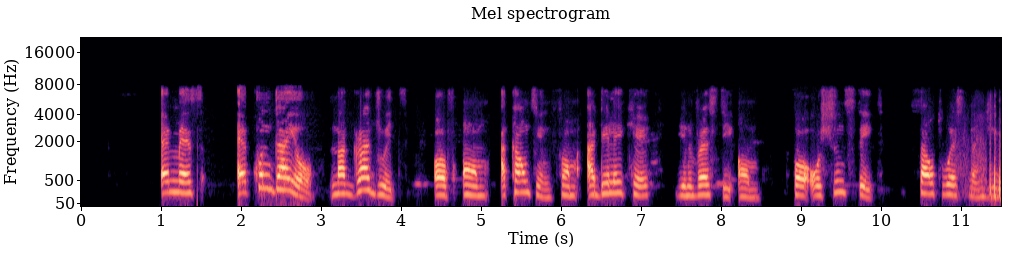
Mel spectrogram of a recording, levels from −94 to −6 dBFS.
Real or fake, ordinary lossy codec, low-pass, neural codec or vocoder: fake; Opus, 16 kbps; 7.2 kHz; vocoder, 44.1 kHz, 128 mel bands every 512 samples, BigVGAN v2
